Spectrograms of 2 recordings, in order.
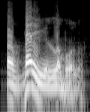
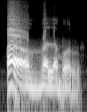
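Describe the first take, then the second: First: The stress falls on the second syllable, vail. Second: The stress falls on a syllable other than the second. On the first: The speaker calls it right. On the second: The speaker calls it wrong. "Il ne faut pas dire available"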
